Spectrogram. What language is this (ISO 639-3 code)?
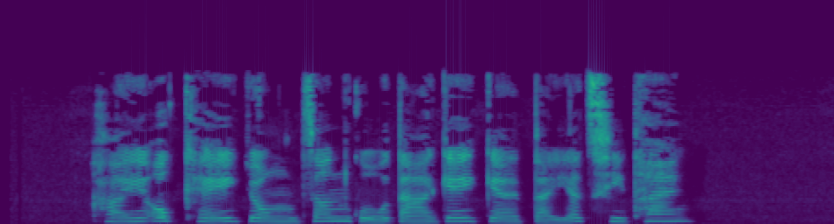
yue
